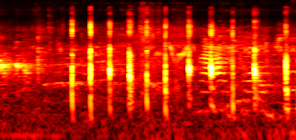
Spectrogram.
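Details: Hybrid chukar partridge calling: a quick series of short clucking chuk notes, about five per second, each with stacked harmonics, over quiet background.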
